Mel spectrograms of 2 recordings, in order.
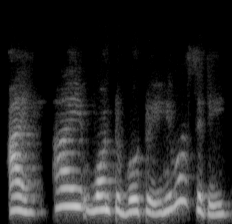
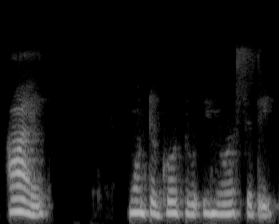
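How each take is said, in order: First: The first word is stammered and repeated. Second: It is said slowly and calmly, without repeating.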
